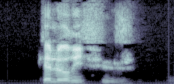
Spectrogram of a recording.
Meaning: insulating
- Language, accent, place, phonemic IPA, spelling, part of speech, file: French, France, Lyon, /ka.lɔ.ʁi.fyʒ/, calorifuge, adjective, LL-Q150 (fra)-calorifuge.wav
